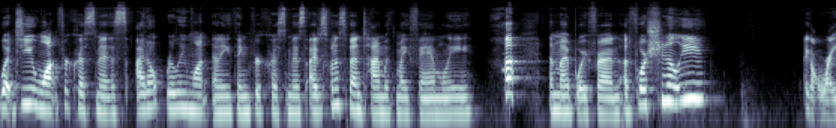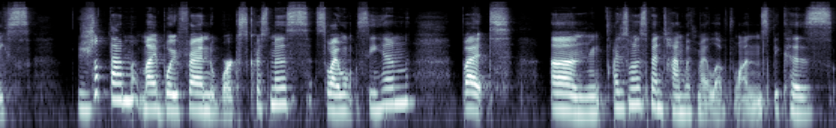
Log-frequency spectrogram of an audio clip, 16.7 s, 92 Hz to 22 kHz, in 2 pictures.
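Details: 27-year-old woman with Tourette syndrome, speech interrupted by the recurring vocal tic "I got rice" during a real livestream; vocal tic (Tourette syndrome).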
